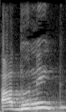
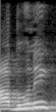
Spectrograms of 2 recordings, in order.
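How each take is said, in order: First: আধুনিক repeated alone, higher, with a rising end; stressed reminder. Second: Said in the usual way. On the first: Shown as a demonstration. Teacher repeating আধুনিক so students remember it, high and rising. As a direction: lift আধুনিক up as a key word to remember. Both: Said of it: "মনে রাখবেন".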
